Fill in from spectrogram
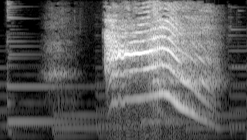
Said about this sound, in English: screamed. He shuffled to his feet and took off.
